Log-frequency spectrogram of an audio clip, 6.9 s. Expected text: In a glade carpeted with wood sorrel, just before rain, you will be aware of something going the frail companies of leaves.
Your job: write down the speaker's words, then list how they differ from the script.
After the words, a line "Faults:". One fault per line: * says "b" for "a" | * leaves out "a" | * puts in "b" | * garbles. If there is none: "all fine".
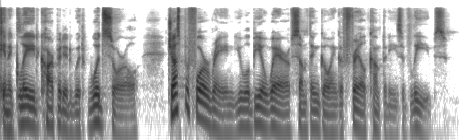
In a glade carpeted with wood sorrel, just before rain, you will be aware of something going the frail companies of leaves.
Faults:
all fine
